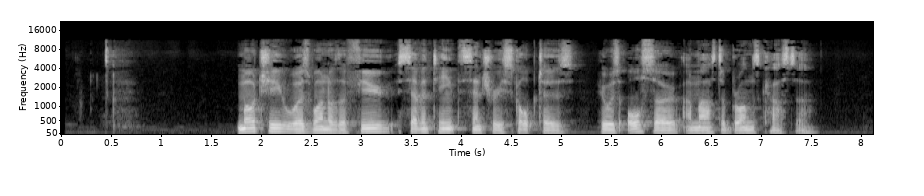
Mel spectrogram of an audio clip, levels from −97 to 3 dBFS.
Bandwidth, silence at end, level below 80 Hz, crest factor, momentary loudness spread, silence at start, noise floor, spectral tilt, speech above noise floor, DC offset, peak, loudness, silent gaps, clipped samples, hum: 11.5 kHz; 0.6 s; -38 dBFS; 18 dB; 9 LU; 0.45 s; -68 dBFS; -3.5 dB/octave; 52 dB; under 0.1%; 0 dBFS; -16 LUFS; none; under 0.1%; none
